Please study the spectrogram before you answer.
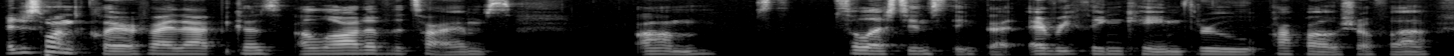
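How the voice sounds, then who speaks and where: A woman's voice: on the low side, fairly even intonation, moderate pace. A young woman hosting a casual chat about church practice, asking questions and laughing often. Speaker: podcast host. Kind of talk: casual religious discussion.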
